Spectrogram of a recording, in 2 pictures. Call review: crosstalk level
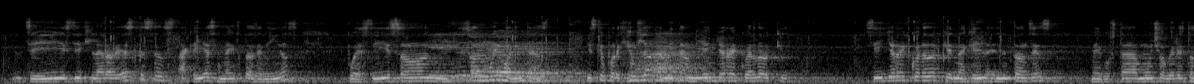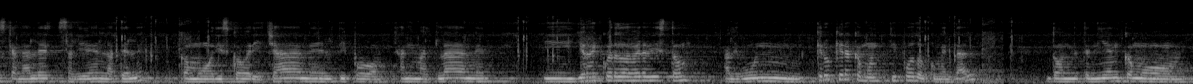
present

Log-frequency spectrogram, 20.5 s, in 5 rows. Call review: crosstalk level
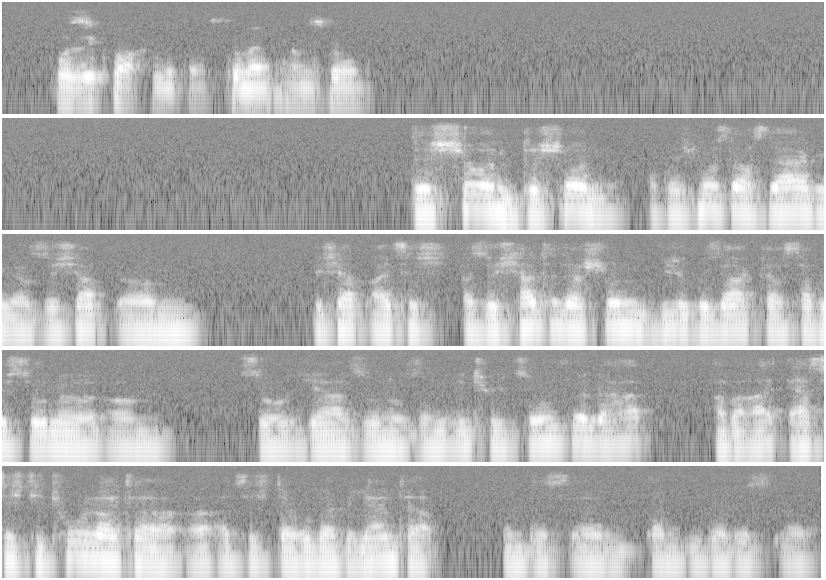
none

